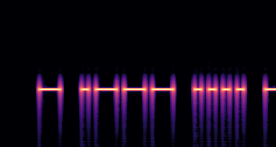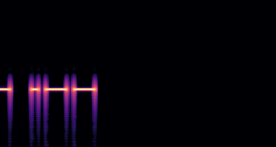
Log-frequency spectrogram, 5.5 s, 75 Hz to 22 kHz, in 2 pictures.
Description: Morse code, heard as a keyed tone, about 17 wpm, 700 Hz. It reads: TJHTW
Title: Five Challenging Letter-Number Combinations 17wpm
